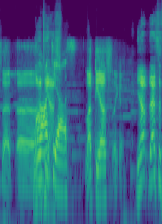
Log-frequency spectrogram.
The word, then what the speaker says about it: Latias: And Corn ZX, remember the time when Ash was kissed by, how do you pronounce that? Latias.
